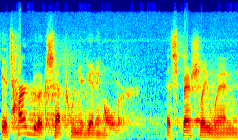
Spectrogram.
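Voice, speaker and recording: With noticeable background noise behind him, a man talks very rapidly. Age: 60s. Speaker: martial arts instructor. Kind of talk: interview.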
